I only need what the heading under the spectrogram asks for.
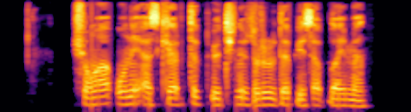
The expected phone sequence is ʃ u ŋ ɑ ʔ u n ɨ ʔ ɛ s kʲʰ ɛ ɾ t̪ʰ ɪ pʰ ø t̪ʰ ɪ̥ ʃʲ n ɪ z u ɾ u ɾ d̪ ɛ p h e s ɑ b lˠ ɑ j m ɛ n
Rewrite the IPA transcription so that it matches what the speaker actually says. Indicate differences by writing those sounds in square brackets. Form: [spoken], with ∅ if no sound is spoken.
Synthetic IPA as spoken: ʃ u ŋ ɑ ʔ u n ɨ ʔ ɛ s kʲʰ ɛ ɾ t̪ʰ ɪ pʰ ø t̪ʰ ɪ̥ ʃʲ n ɪ z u ɾ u ɾ d̪ ɛ p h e s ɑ b lˠ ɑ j m ɛ n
